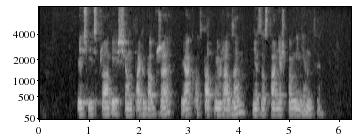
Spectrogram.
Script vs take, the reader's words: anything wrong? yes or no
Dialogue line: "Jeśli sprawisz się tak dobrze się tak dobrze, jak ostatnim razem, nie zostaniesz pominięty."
yes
